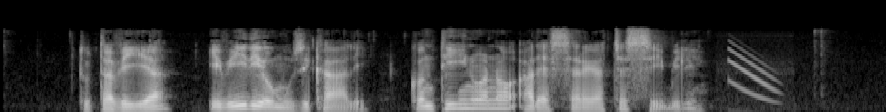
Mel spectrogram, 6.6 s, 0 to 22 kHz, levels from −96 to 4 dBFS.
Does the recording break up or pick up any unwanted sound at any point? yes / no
yes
